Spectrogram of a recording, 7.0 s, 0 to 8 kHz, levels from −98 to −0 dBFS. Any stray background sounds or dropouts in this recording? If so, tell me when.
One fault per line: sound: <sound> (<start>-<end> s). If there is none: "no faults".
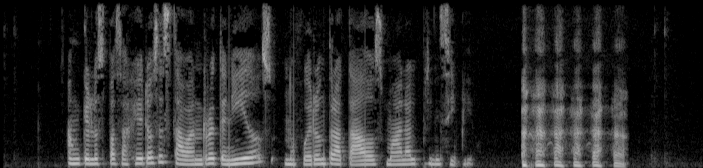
sound: laugh (5.2-6.3 s)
